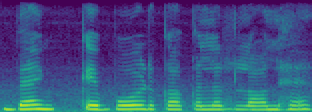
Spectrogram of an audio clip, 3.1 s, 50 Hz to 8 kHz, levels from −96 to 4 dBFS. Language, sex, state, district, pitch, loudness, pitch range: Hindi, female, Haryana, Charkhi Dadri, 275 Hz, -16 LUFS, 265-280 Hz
